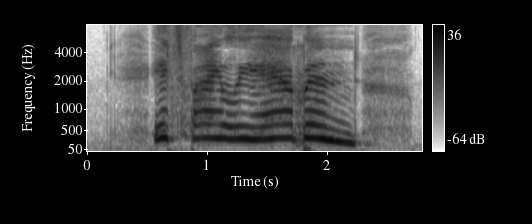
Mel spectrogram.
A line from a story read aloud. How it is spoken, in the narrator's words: cried out an astonished Nug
